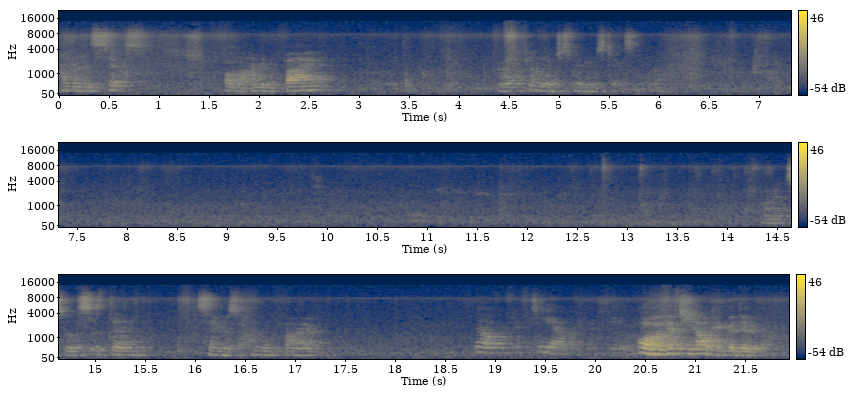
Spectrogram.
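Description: A man lectures calmly, heard close by, with pauses between phrases.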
